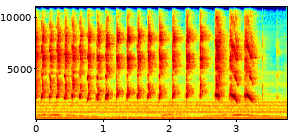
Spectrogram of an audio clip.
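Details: Lovebird chatter meant for training one-to-three-month-old young lovebirds: fast, sharp, high chirps in an even series, growing louder and more spaced toward the end before stopping, over a low steady hum.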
